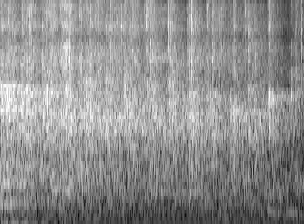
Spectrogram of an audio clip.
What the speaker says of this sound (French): On applaudit l'équipe, s'il vous plaît.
